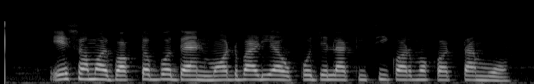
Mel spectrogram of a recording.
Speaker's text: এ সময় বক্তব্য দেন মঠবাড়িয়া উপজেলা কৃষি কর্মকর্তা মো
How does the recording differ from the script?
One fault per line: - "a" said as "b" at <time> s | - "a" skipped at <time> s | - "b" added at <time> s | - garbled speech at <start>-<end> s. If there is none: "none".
none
